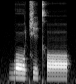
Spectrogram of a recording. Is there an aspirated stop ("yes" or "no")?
yes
